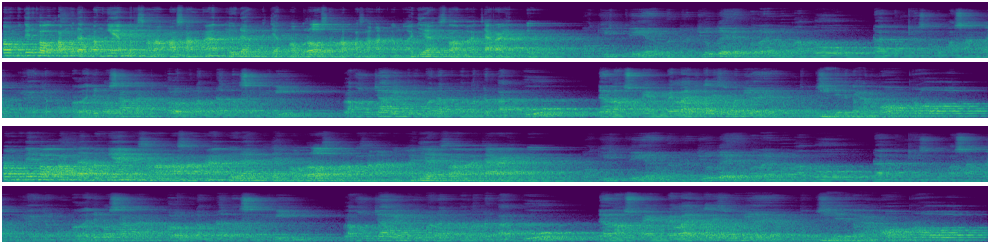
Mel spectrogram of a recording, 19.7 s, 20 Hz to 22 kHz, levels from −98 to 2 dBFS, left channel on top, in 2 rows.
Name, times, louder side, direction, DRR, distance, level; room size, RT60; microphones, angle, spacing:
voice 1, 0.0-5.4 18.0-18.5, left 2 dB, 85° left, 1 dB, 0.5 m, -23 dB
voice 2, 5.8-8.4 8.7-12.8 13.3-15.4 15.8-19.4, left 1 dB, 15° left, -5 dB, 0.4 m, -30 dB
3.2 x 2.7 x 4.2 m, 2.6 s
head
